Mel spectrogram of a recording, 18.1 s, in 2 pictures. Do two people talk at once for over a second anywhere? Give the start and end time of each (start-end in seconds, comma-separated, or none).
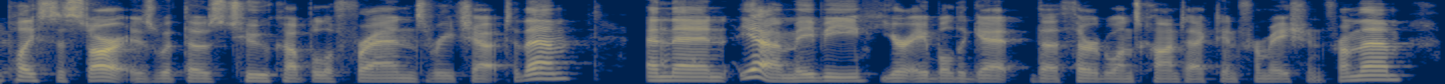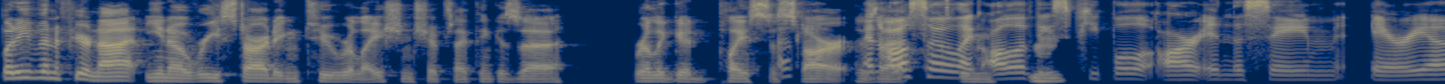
13.9-15.7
